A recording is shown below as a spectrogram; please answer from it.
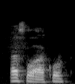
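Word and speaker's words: Allen Passalaqua: Did I pronounce that correct? Yeah, Paslacqua.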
